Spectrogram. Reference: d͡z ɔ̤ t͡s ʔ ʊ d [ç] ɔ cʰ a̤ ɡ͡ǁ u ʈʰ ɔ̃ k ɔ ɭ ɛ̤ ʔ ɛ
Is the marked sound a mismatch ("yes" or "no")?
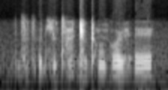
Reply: no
